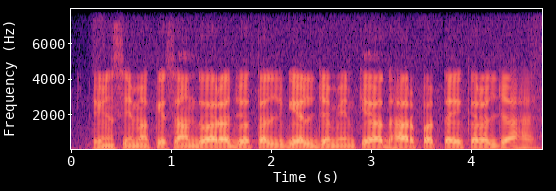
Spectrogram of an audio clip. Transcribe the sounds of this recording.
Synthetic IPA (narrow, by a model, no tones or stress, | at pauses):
ɦɪnsiːmakɪsaːnd̪waːɾad͡ʒoːt̪əlɡeːld͡ʒɐmiːnkeaːd̪ʱaːɾpɐɾt̪ɛjkɐɾəld͡ʒaːɦɛː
